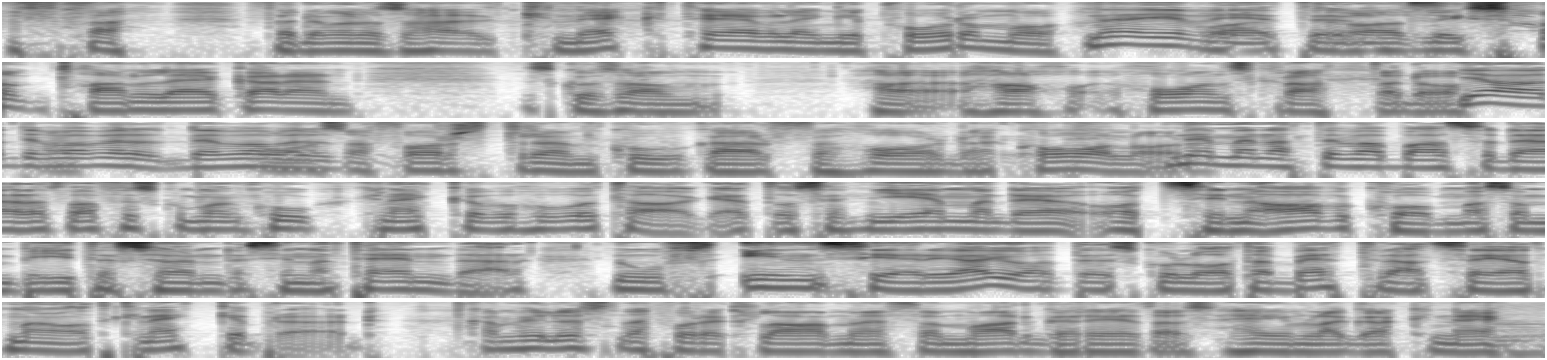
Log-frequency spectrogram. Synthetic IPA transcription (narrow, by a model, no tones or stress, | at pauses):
ffœɖɛvaɾnɛs̬ɔhæːkʰnɛkːt̪ʰɛːvlɪŋɪpʰʊɾmʊnɛjaveːt̪ːat̪lɪksɔmt̪ʰanlɛːkaɾən | skɵsɔm | hɑ̰ɦɑ̰ːhoːnskɾat̪ːad̪ɔ̰jɑːd̪ɛvaɾvɛld̪ɛvaɾvɛlsafɔɾst̪ɾœmkʰuːkaɾfœɾɦoːɖakʰoːlʊ̰ɾnɛmɛnat̪̚d̪ɛvaɾbɑːɾasɔd̪æːɾat̪vaɾfœʂkɵləmankʰuːkḁkʰnɛkːøːvəɾɦuːvəd̪t̪ʰɑ̰ːɡət̪ɔsɛnjeːɾmand̪ɛʔot̪siːnaɑːvkʰɔmːasɔmbiːt̪əsœnd̪əsiːnat̪ʰɛnd̪ə̰ɾnʉːɪnseːɾjajʉat̪̚d̪ɛsklloːt̪abɛt̪ɾəat̪sɛjaːt̪manoːt̪kʰnɛkːəbɾø̰ːd̪ | kʰanvɪlʏsnapʰɔɾɛkʰlɑːmənfœɾmaɾɡaɾeːt̪a̰shɛɪmlaɡakʰnɛkː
